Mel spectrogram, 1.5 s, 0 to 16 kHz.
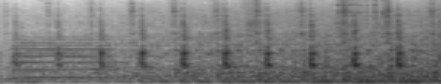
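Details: Ford ST170-powered Mk1 Escort petrol engine idling: sharp metallic ticks, about seven a second, from a cam lobe catching the rocker cover baffle nut; gone after the nut was shaved down with an angle grinder.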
